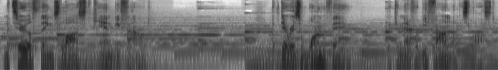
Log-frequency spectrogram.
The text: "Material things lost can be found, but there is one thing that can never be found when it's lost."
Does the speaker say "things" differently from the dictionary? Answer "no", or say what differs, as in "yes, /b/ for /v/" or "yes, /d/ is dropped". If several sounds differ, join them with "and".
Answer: no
